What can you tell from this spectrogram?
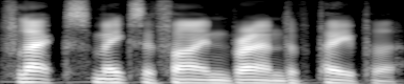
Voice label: CREAKY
